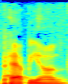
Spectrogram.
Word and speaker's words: Papillon: Oh, and it's not. It's called Papillon, right? – Papillon. Is it Papillon? Yeah. There's like an L in there. Like, did you tell me the L is silent? – It's called, it's, are there two L's? – I believe it is pronounced Papillon. – Papillon. – Are there two L's next to each other? – I thought so, yeah. – Well, two L's make a Y.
